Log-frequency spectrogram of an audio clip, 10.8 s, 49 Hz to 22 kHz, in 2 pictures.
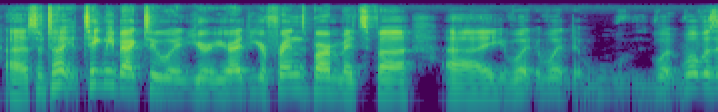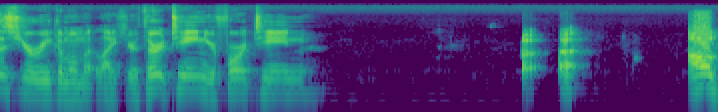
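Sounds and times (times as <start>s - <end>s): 
speech: 0.0s - 7.8s, 9.6s - 9.8s, 10.6s - 10.7s
short throaty burps: 9.3s - 9.9s.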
